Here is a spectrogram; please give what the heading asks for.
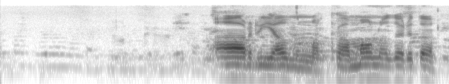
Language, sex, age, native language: Icelandic, male, 15, Icelandic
